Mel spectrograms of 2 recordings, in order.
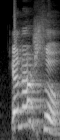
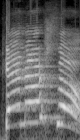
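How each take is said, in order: First: Loud, high, falling challenge; angry demand. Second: Very high, loud, falling yell; furious shout. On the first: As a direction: demand an answer angrily. (রাগী গলায় কৈফিয়ত চাওয়া) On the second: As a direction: shout the demand in a rage. Repeats demand, escalating. (রাগে চিৎকার করে কৈফিয়ত চাওয়া) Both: Acted.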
